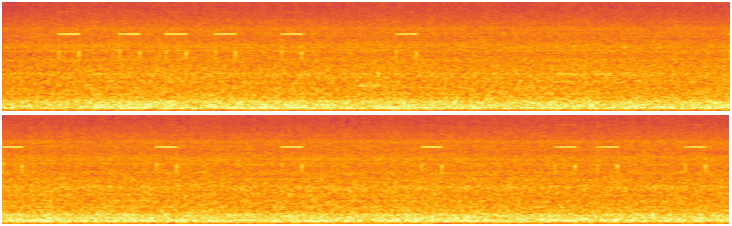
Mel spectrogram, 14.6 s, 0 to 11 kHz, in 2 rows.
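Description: Short high-pitched keypad beeps from an Innova 5610 scan tool as its menu is scrolled one line at a time. There is a quick run of them in the first few seconds, then roughly one every second, over a steady low rumble.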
